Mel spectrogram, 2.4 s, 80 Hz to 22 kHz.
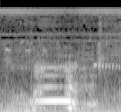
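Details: Cattle in a corral during morning hand milking on 1 March 2020 in Resplendor, Minas Gerais, Brazil, calves suckling; a young animal gives a high, steady, nasal moo lasting under a second over rumbling farmyard noise.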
